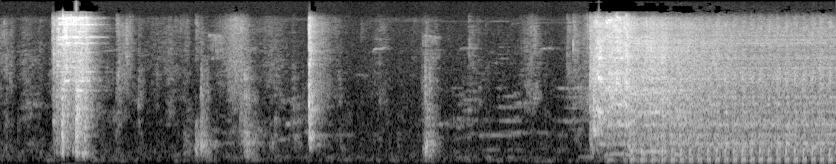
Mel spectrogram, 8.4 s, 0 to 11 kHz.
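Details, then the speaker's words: Yamaha Mio 125 FI scooter that bogged and stuttered after full throttle at low revs, blamed on a weak fuel pump: after the leaking pump pressure-relief valve is propped with a valve-spring cap, it starts and putters steadily without hesitation. Normal running. "Sepeda ini sudah kembali normal, teman-teman. Setelah dipasangi tali atau ditopang dengan pegas seperti sebelumnya, teman-teman."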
